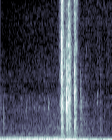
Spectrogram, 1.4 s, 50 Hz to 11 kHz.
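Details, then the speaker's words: 1997 Toyota Tacoma four-cylinder, rebuilt $500 wreck, after radiator repair; deep, steady, somewhat loud and obnoxious exhaust rumble, even and smooth with no misses or knocks: normal running, loud exhaust. "She's alive. She sounds pretty good, maybe a little obnoxious, but you know, that's kind of how it is."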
